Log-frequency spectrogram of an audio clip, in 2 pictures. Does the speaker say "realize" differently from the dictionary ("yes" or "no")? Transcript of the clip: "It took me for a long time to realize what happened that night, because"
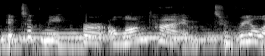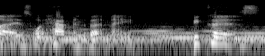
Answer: no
